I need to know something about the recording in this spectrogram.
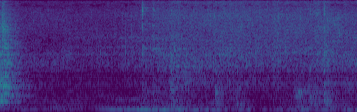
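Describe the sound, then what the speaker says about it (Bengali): Giant freshwater prawns fry in a cashew and melon-seed spice paste while being stirred, giving a close, continuous sizzle punctuated by several scraping spoon strokes against the pan. "মশলাটা কষিয়ে আমি মাছগুলো দিয়ে একটু কষিয়ে নেব।"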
